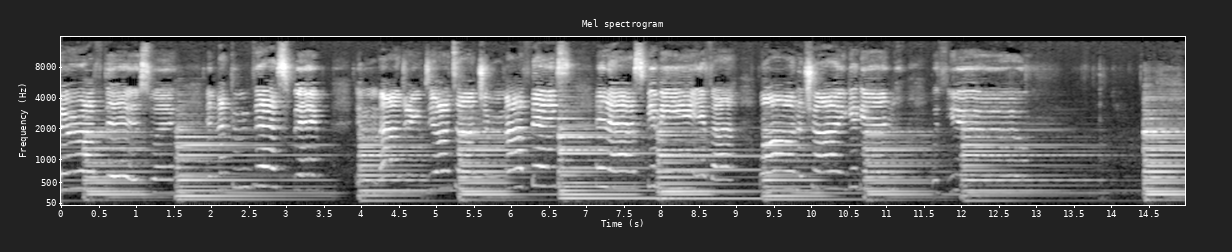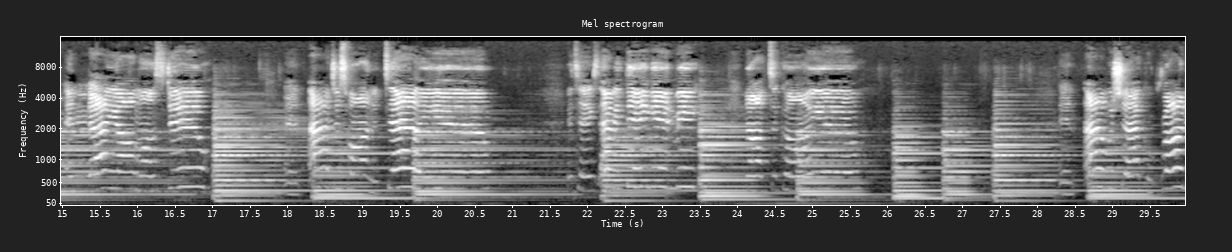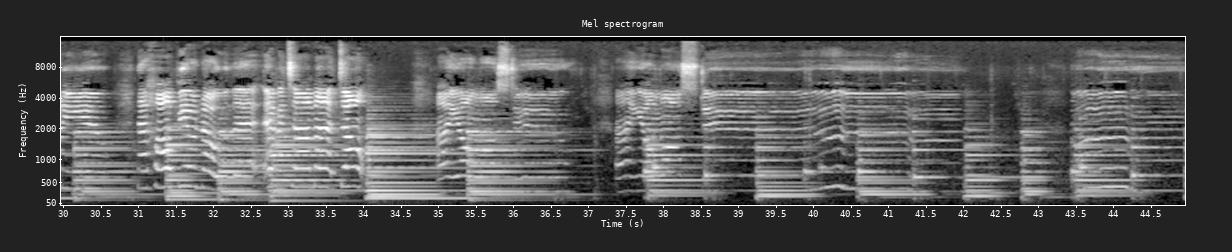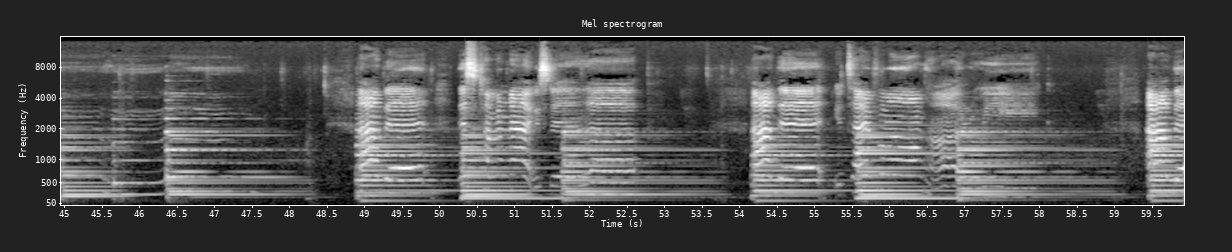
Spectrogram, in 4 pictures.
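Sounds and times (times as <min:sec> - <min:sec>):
digital piano chords: 0:00.0 - 0:59.9
girl singing a slow ballad: 0:00.0 - 0:59.9.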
